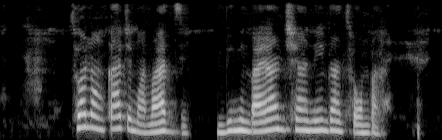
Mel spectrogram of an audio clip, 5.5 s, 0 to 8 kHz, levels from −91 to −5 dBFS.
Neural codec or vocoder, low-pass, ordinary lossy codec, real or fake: codec, 16 kHz in and 24 kHz out, 1.1 kbps, FireRedTTS-2 codec; 7.2 kHz; Opus, 64 kbps; fake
